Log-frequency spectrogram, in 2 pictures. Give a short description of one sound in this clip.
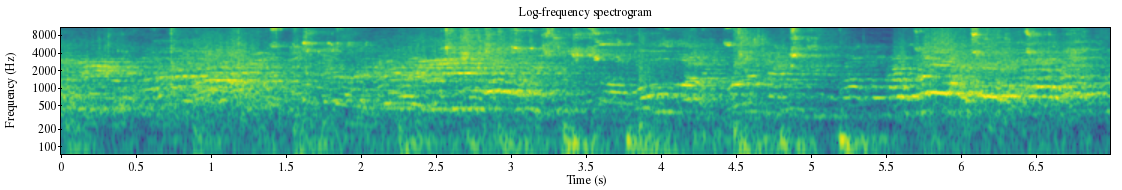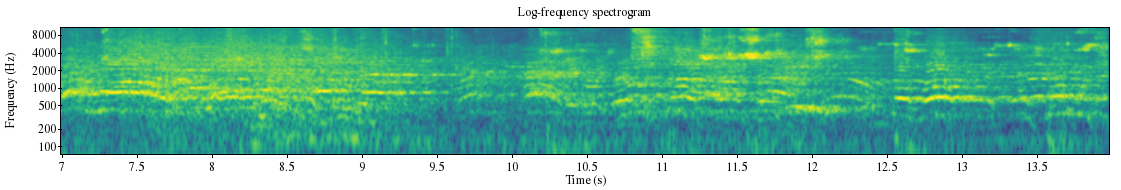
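A basketball bounces on the wooden floor.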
